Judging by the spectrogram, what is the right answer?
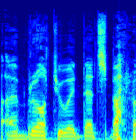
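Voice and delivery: hushed, breathy, barely audible near-whisper. Joking about a cat, doing an Anton Chigurh voice. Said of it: "speaks exactly like Anton Chigurh from No Country for Old Men".

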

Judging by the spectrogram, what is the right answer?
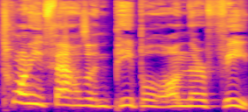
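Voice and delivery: very high-pitched, full-throated screamed call. Retelling a wrestling commentator's call: imitating a scream. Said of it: "he screams".

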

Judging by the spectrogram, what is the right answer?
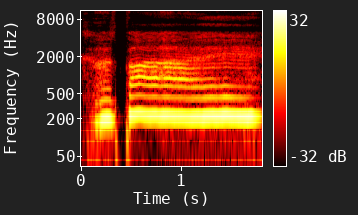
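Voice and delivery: eerie, menacing, creepy fairy voice, high, drawn out. Retelling a fairy's goodbye in the game: imitating a creepy fairy voice. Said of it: "which fairy sounds like it's gonna kill me in my sleep".

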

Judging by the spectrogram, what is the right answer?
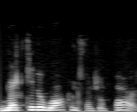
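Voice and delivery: native-sounding American accent. Asked to repeat a sentence, a speaker says it in an american accent. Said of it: "can you put on an American accent?".

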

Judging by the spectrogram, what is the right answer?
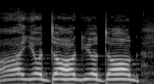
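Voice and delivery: toned-down, mild yelling in a mother voice. Retelling how a mum came around the corner: imitating a screaming mum.

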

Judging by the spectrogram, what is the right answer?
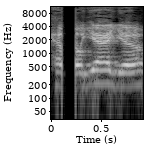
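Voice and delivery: put-on, buzzing with excitement. Retelling a guy coming back after calling in, imitating a guy's excitement. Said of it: "he's like all like excited and stuff".

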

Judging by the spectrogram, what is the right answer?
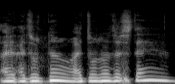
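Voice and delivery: tearful, bewildered French voice. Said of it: "crying tears".

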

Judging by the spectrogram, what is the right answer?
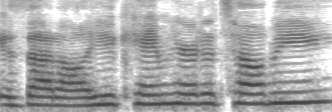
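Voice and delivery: acted coy, playful, teasing flirtation. Discussing an episode with co-viewers, quoting Eleanor's line as a flirty line. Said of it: "in that, like, voice".

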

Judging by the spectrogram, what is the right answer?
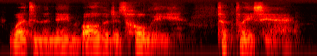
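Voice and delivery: uneasy, hushed, frightened half-whisper. Narrating a game, voicing a character still in guard position, half-whispering. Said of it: "whispers like".

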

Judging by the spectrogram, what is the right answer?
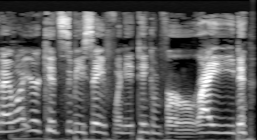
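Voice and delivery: Midwestern accent laid on hard, thick and exaggerated. Recalling a film character's bit that siblings used to imitate: exaggerated Midwestern accent. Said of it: "my sister and I used to always impersonate this".

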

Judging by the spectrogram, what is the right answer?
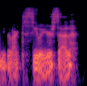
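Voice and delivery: fast soft whispered aside.

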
